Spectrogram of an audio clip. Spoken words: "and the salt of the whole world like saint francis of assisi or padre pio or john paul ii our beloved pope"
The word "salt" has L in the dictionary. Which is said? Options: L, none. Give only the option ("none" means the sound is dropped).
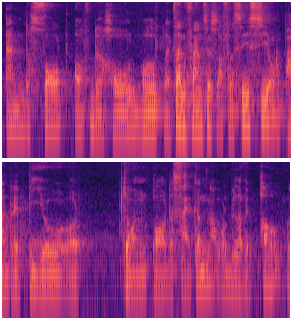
none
